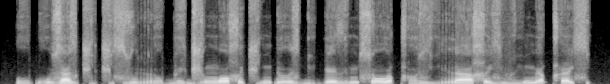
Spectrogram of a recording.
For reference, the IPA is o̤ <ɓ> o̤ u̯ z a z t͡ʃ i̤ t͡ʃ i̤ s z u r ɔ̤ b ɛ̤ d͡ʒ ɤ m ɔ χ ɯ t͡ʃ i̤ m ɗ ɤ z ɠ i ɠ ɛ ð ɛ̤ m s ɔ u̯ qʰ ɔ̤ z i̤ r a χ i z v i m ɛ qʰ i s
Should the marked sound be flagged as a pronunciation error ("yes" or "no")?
no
